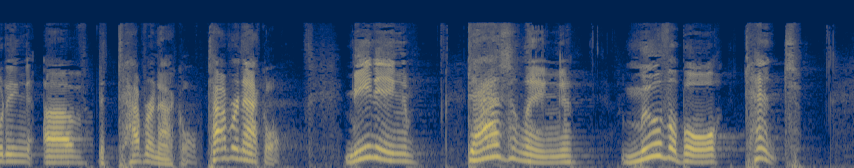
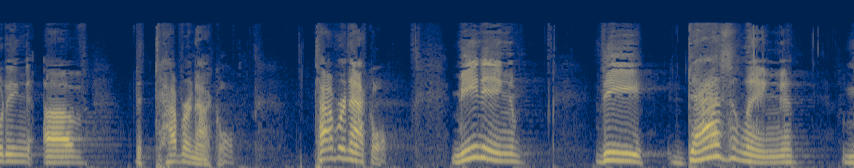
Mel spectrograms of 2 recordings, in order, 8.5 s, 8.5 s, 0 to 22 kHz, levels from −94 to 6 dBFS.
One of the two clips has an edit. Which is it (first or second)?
first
